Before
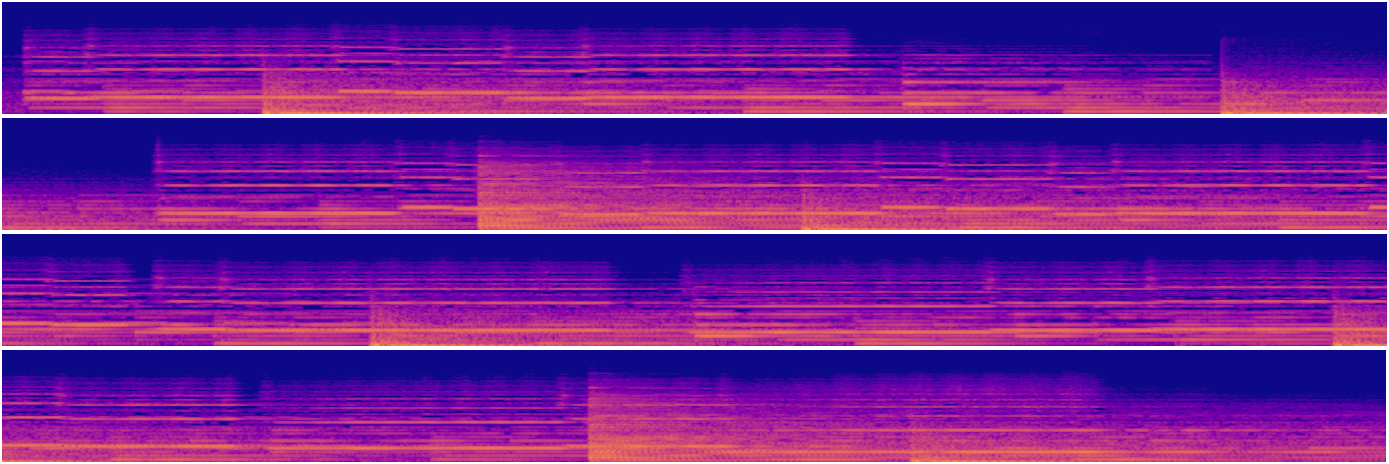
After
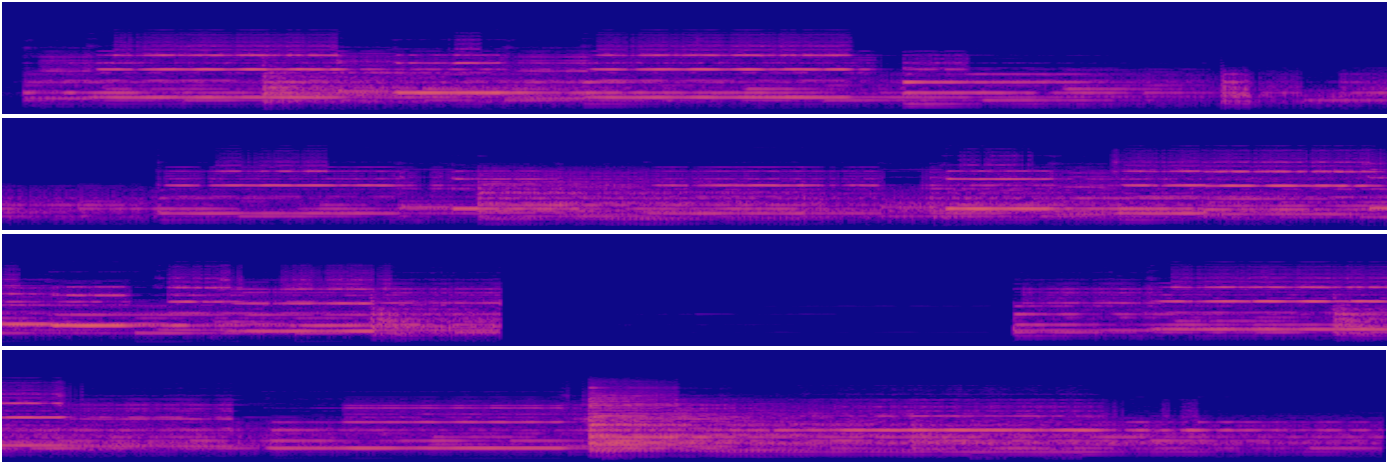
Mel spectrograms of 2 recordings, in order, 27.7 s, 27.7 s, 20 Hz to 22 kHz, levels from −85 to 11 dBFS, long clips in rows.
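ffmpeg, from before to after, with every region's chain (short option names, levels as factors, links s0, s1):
-filter_complex "[0:a]asettb=1/sr,asplit=3[s0][s1][s2];[s0]atrim=end=6.234[s3];[s1]atrim=start=6.23:end=11.56,asetpts=PTS-STARTPTS,afade=t=in:d=0.004:c=qsin,afade=t=out:st=5.326:d=0.004:c=qsin,lowpass=4100,acompressor=threshold=0.0562:ratio=5:attack=3.2:release=140:knee=1:detection=peak,aecho=1:1:47|111|181:0.126|0.119|0.158,atrim=end_sample=235053[s4];[s2]atrim=start=11.556[s5];[s3][s4]acrossfade=d=0.004:c1=hsin:c2=qsin[s6];[s6][s5]acrossfade=d=0.004:c1=qsin:c2=hsin,asettb=1/sr,asplit=3[s7][s8][s9];[s7]atrim=end=12.934[s10];[s8]atrim=start=12.93:end=15.7,asetpts=PTS-STARTPTS,afade=t=in:d=0.004:c=qsin,afade=t=out:st=2.766:d=0.004:c=qsin,highpass=57,aecho=1:1:73|83|391|403:0.251|0.282|0.141|0.119,atrim=end_sample=122157,afreqshift=-27[s11];[s9]atrim=start=15.696[s12];[s10][s11]acrossfade=d=0.004:c1=hsin:c2=qsin[s13];[s13][s12]acrossfade=d=0.004:c1=qsin:c2=hsin,asettb=1/sr,asplit=3[s14][s15][s16];[s14]atrim=end=16.334[s17];[s15]atrim=start=16.33:end=18.9,asetpts=PTS-STARTPTS,afade=t=in:d=0.004:c=qsin,afade=t=out:st=2.566:d=0.004:c=qsin,lowpass=f=1400:p=1,aderivative,acompressor=threshold=0.00282:ratio=4:attack=3.2:release=140:knee=1:detection=peak[s18];[s16]atrim=start=18.896[s19];[s17][s18]acrossfade=d=0.004:c1=hsin:c2=qsin[s20];[s20][s19]acrossfade=d=0.004:c1=qsin:c2=hsin,highpass=f=680:w=0.5412,highpass=f=680:w=1.3066,aecho=1:1:4.2:0.76,afwtdn=0.0158,volume=0.447"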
